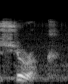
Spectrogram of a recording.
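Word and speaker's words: שורוק: Our next letter is a long E, long U, and it's the shuruk.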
